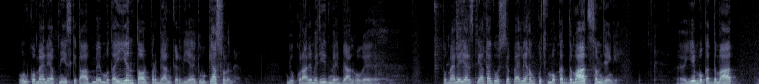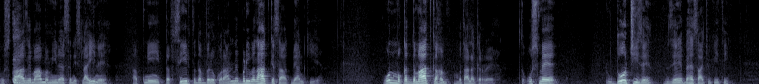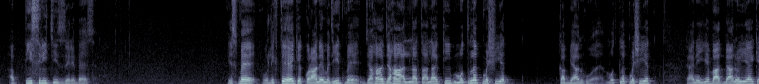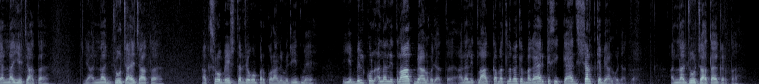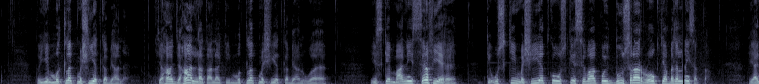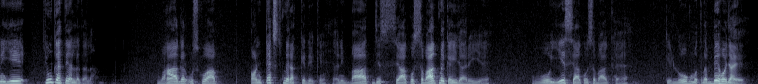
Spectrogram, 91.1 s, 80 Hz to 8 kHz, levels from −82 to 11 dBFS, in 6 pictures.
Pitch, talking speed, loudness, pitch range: 145 Hz, 160 wpm, -24 LUFS, 120-180 Hz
